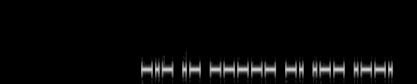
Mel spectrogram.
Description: Morse code, heard as a keyed tone, about 36 wpm, 700 Hz. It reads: KA0NWP
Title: USA Call Signs - 6 Characters - Repeated 2x - 35wpm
